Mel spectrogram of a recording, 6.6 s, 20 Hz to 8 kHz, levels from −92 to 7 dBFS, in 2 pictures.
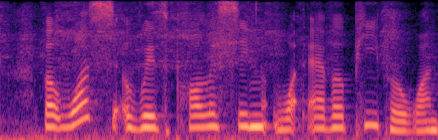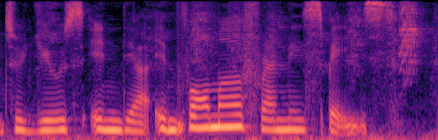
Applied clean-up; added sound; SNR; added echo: none; Bird; 19 dB; none.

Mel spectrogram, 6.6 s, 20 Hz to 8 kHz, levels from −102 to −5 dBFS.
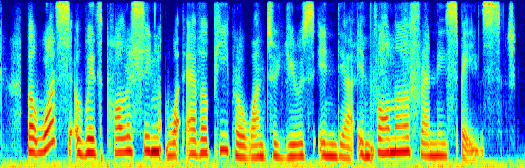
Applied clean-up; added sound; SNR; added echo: neural diffusion model UNIVERSE++.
